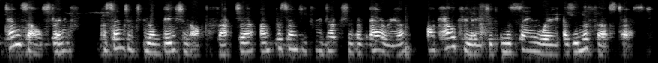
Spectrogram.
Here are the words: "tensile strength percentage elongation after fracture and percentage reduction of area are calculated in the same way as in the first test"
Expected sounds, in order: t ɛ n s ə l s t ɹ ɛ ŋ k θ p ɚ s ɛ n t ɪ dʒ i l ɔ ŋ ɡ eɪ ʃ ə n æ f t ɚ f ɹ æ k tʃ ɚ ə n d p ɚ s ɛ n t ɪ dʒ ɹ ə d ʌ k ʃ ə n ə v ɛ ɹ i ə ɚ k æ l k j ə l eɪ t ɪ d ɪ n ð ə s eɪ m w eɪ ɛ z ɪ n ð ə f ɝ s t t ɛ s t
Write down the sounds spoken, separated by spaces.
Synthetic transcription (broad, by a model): t ɛ n s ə l s t ɹ ɛ ŋ k θ p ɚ s ɛ n t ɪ dʒ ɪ l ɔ ŋ ɡ eɪ ʃ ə n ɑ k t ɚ f æ k tʃ ɚ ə n p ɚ s ɛ n t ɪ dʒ ɹ ə d ʌ k ʃ ə n ə v ɛ ɹ i ə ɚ k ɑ l k j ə l eɪ t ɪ d ɪ n ð ə s eɪ m w eɪ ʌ z ɪ n ð ə f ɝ s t t ɛ s t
